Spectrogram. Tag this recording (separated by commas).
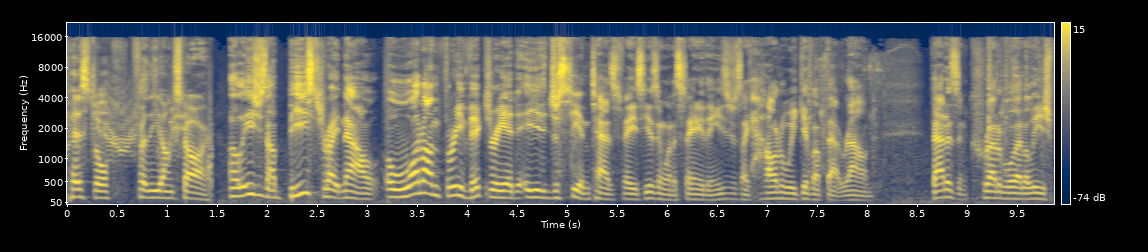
Speech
